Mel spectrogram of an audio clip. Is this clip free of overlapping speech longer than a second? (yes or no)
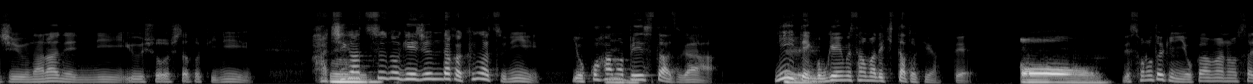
yes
